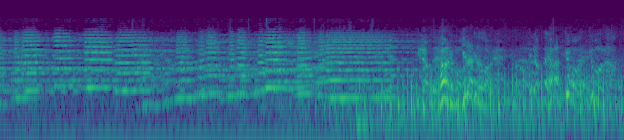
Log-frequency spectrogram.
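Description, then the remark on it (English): Voices and tonal sounds fill the opening, then a rapid, loud clatter of a horse's hoofbeats takes over in the second half, galloping steadily away with riders aboard. “Come on. You can ride my horse with me.”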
